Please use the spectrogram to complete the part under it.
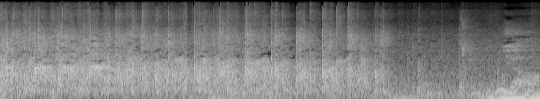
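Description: A church congregation claps and cheers at a doctor's ordination service, with steady, full applause filling the hall and voices calling out beneath it before it fades.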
